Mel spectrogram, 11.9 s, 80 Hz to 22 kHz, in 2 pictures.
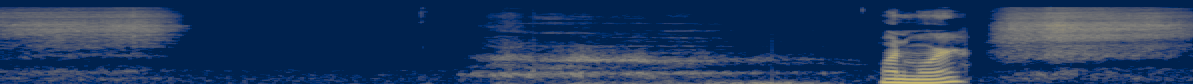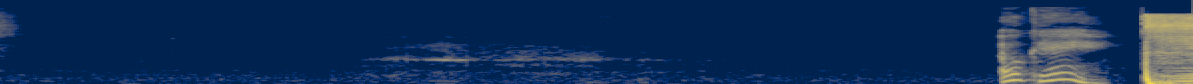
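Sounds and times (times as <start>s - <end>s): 
slow deep breath: 0.0s - 1.0s, 2.2s - 4.3s, 5.0s - 6.2s, 7.7s - 9.4s
speech: 4.4s - 5.2s, 11.0s - 11.6s.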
